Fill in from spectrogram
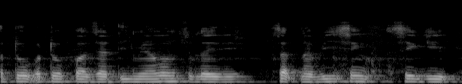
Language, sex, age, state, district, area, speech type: Manipuri, male, 18-30, Manipur, Thoubal, rural, spontaneous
